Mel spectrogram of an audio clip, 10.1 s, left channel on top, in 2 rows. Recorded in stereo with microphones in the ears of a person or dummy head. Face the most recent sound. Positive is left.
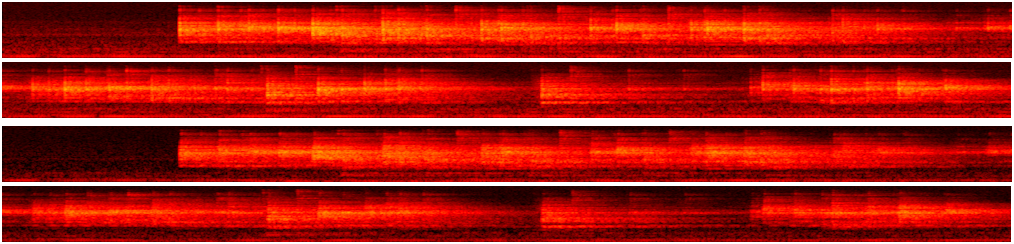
turn(degrees=45)  # may be behind; listen again after turning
